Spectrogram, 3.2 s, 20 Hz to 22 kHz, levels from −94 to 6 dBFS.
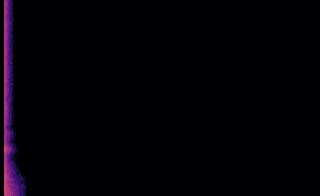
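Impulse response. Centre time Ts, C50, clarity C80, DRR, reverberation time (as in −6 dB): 8 ms, 17.5 dB, 25.0 dB, 0.5 dB, 0.30 s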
